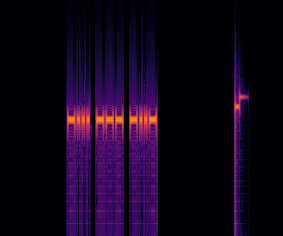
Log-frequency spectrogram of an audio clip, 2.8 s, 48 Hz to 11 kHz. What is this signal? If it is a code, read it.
Morse code, heard as a keyed tone, about 53 wpm, 700 Hz. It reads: BOX
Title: Sentences from Top 500 Words - New Word Drill - 50wpm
